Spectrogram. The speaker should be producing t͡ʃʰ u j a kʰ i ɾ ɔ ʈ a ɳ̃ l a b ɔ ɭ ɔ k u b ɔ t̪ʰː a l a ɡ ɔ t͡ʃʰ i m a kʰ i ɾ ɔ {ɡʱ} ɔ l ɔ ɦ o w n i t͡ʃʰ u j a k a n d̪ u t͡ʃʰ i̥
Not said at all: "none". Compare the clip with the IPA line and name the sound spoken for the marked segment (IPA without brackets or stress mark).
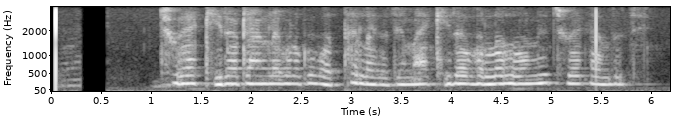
bʱ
